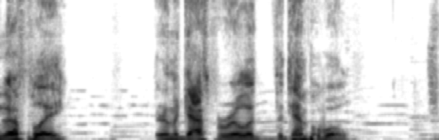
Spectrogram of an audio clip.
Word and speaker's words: Gasparilla: They're in the Gasparilla, the Temple Bowl, which is pretty cool. Gasp being the key syllable there. That's unfortunate.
